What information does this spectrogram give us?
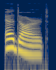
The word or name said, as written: eddard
